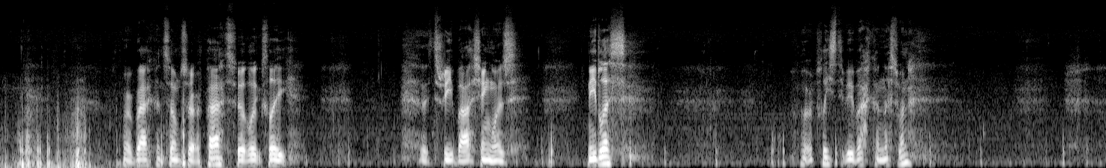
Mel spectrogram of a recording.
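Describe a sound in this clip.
Footsteps brush and crunch along a grassy path.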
